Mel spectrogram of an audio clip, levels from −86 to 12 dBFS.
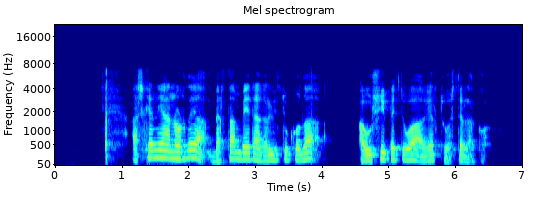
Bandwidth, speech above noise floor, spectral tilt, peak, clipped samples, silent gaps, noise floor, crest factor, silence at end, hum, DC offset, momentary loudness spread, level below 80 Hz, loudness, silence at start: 7.4 kHz; 51 dB; -5 dB/octave; -16 dBFS; under 0.1%; none; -86 dBFS; 22 dB; 0.55 s; none; under 0.1%; 13 LU; -72 dBFS; -36 LUFS; 0.75 s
